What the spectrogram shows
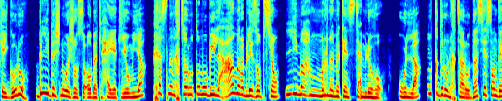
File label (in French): spot radio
